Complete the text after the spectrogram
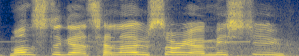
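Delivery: high, loud, excited shout-out; excited greeting. Real, not acted. Streamer greeting a viewer they missed, excited and loud. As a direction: call out a delighted hello.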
